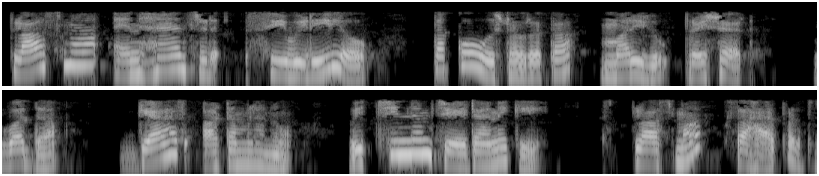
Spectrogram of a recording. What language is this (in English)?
Telugu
